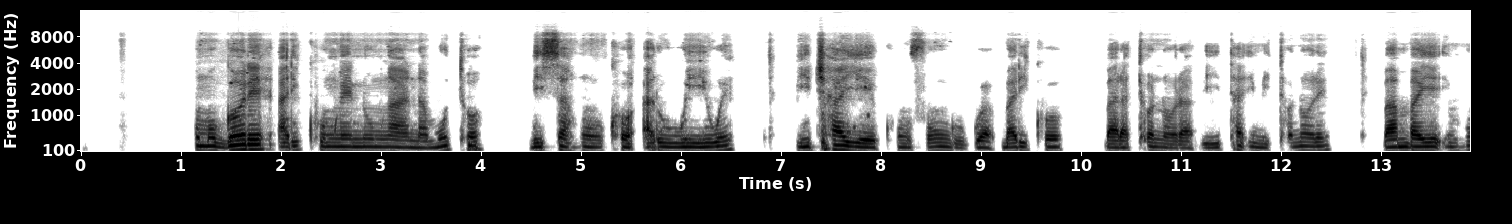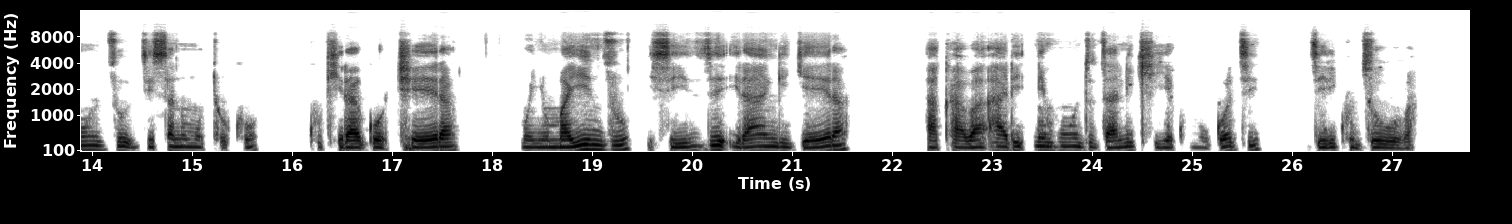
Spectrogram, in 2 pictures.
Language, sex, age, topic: Rundi, male, 18-24, agriculture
